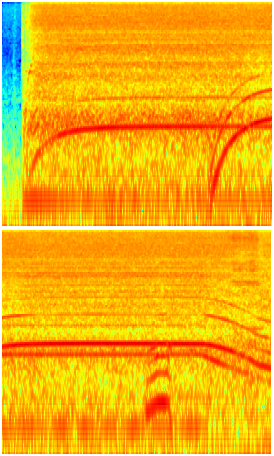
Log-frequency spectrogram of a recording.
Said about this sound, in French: Ça, c'est le ventilo qui s'est mis en route. C'est marrant. Le gars, il s'éclate. Écoutez. Voilà, ça, c'est quand je fais tourner le ventilateur avec la... L'appareil.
